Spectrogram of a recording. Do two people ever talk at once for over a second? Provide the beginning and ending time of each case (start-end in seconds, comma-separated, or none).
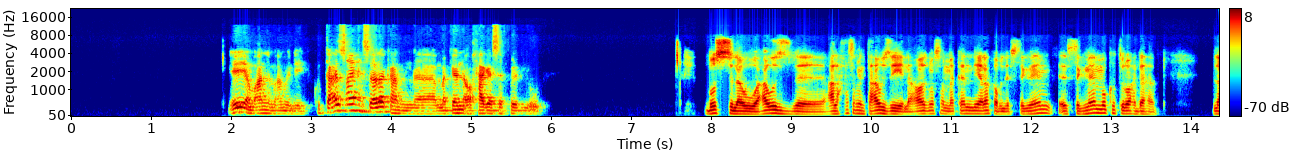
none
